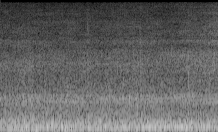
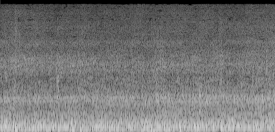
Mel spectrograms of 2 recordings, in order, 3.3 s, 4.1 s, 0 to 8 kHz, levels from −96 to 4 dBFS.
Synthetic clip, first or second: second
